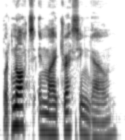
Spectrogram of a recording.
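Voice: medium pitch, animated, measured pace, no room sound, clean studio sound, natural voice. A storybook reader voicing a gracious, self-composed queen with a polite, formal manner.

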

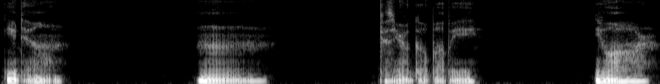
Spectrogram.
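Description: A man doing intimate roleplay ASMR, murmuring softly and affectionately in a soothing, breathy way close to the microphone. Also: deep voice, extremely slow, long pauses, no room sound. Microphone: close-up microphone, dry.

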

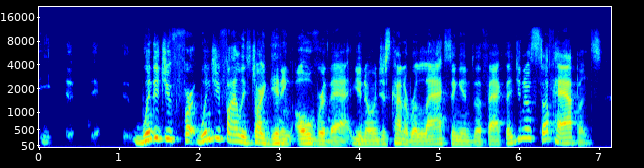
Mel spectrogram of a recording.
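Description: An American man of about sixty hosting a casual interview over a video call, framing his questions in a halting, repetitive way. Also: medium pitch, huge pitch swings. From West Texas, United States. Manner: halting, repeating words as he frames questions. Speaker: interview host. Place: living room at home, on a video call.

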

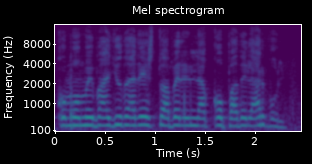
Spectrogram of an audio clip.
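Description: A woman's voice: sits high, level tone, quick pace, a little hiss or hum, natural voice. A woman voicing a curious, eager five-year-old boy zebra in a children's cartoon, childlike and inquisitive.

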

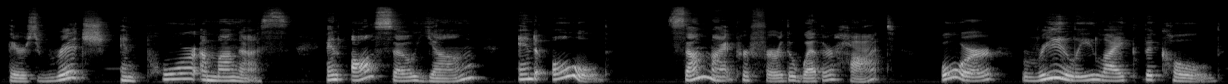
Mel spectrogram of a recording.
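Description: Slow, lively woman reading a children's story. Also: mid-range voice. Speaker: host of children's read-aloud channel. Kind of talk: children's picture book read-aloud, scripted narration.

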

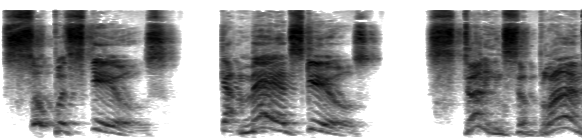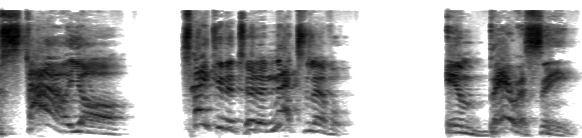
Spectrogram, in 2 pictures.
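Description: Game announcer: flamboyant older male fixer, slow emphatic calls, roomy distant sound. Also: high voice, huge pitch swings, pushed and bright, exaggerated voice. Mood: impressed. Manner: showy, emphatic, drawn-out short phrases.

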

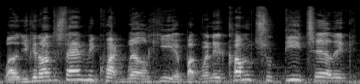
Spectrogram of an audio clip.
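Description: A man who is not a native English speaker gives casual gameplay commentary, haltingly searching for words and swearing now and then. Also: a little high, animated, fairly bright tone, faint music behind. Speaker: let's play host.

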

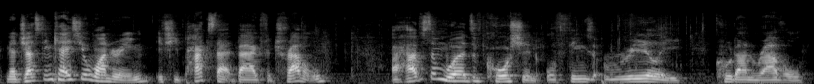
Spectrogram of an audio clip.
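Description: A young male teacher reading a rhyming picture book aloud to young children, in a rhythmic, expressive way, seated in a small room and recorded on a phone close in front. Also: mid-range voice, moderate pace. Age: young adult.

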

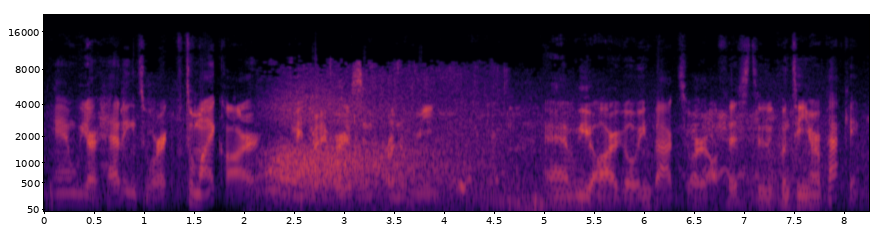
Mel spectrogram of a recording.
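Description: A woman's voice: a bass voice, animated, normal speed. A woman from the Philippines, vlogging casually and chatting to the camera on a handheld phone. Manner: chatty, giggly, addresses the camera. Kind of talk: casual vlog narration. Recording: loud background noise, passing vehicles.

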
